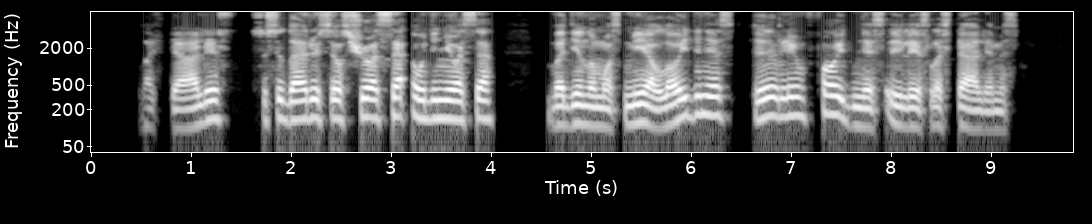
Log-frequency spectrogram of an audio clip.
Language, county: Lithuanian, Utena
